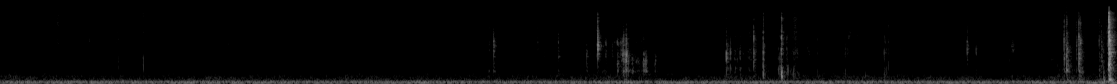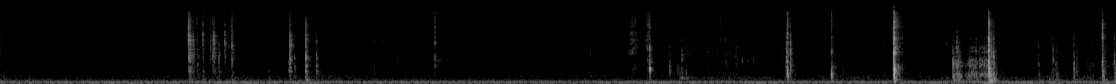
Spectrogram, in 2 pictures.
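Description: Scattered light clicks and taps with a few short bursts of paper rustling as paper pieces and inking supplies are handled on a work table, over a steady low hum.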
